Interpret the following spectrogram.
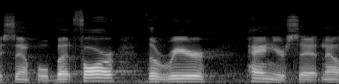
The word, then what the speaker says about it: pannier: rear paner set now some of you are probably saying Blake that is supposed to be paner and there's several different ways that people pronounce it but I did do a little digging and research and this is like a French word that they use for these boxes here or storage racks or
